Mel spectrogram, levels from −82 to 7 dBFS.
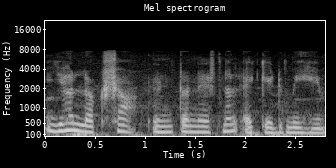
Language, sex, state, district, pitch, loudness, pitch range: Hindi, female, Chhattisgarh, Bilaspur, 195 Hz, -16 LUFS, 175-220 Hz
